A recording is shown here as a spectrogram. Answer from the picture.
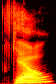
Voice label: "giau9", Taiwanese syllable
